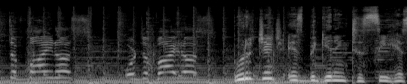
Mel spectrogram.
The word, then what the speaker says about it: Buttigieg: What is the correct pronunciation of your name? Pete (laughs). (laughs) Pete, just Pete. Yeah, no, it's Pete Buttigieg.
